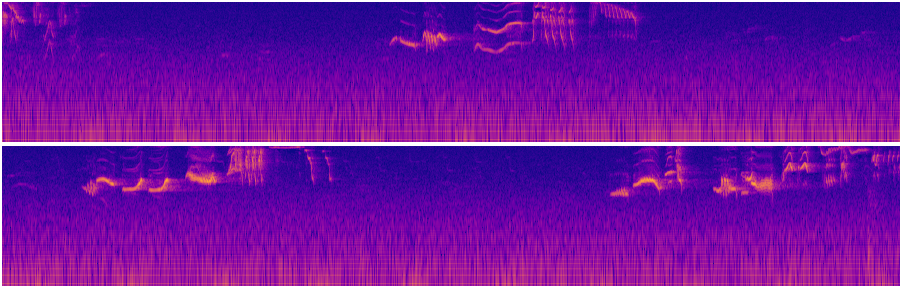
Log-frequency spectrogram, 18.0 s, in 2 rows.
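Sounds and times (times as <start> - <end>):
common blackbird Turdus merula singing: 0.0 - 1.5, 3.8 - 6.5, 7.2 - 14.2, 15.0 - 17.9.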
